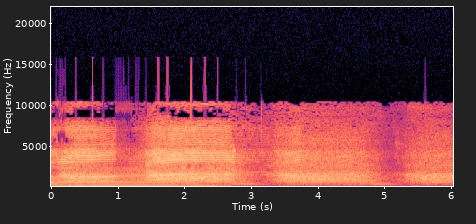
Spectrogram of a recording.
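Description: A Buddhist congregation chanting "sādhu" in unison, the customary call of assent at a sermon's close. It begins with a long drawn-out note lasting about three seconds, followed by shorter chanted phrases.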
